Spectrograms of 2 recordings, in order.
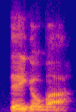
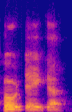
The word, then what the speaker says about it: Dagobah: You're saying it wrong. Say it with me. Bodega. No, it's Dagobah. It's Dagobah. Dagobah is a planet in Star Wars. Dagobah, not Bodega.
